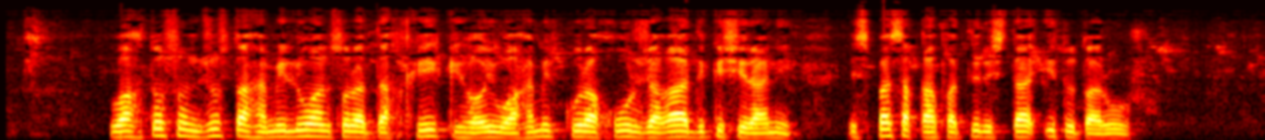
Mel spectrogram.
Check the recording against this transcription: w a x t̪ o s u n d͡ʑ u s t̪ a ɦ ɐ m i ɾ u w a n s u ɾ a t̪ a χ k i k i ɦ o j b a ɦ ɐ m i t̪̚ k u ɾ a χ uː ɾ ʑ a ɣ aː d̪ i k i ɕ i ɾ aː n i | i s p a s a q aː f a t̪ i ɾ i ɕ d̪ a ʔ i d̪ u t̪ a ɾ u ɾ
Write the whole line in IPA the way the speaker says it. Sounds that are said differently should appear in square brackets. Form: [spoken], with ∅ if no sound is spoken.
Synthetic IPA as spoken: w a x t̪ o s u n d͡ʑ u s t̪ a ɦ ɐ m i [l] u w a n s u ɾ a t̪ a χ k i k i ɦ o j [w] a ɦ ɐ m i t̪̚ k u ɾ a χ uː ɾ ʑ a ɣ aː d̪ i k i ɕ i ɾ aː n i | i s p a s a q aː f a t̪ i ɾ i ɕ [t̪] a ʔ i [t̪] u t̪ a ɾ u ɾ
